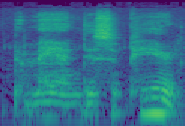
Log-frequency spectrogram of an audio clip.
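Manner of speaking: whispered, ghost-story hush; spooky whisper. Acted. Recapping a horror movie, eerie whisper. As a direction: breathe it out like a campfire tale.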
